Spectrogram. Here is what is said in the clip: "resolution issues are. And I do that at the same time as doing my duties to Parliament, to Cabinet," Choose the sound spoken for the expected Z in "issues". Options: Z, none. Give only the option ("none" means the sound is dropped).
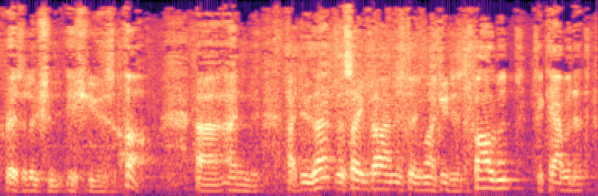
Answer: Z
